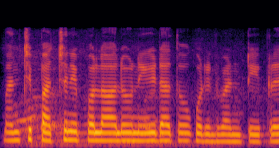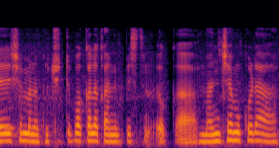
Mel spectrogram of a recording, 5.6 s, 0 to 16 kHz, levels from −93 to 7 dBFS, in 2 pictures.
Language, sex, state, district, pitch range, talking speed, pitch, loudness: Telugu, female, Andhra Pradesh, Annamaya, 175-195 Hz, 130 wpm, 185 Hz, -17 LUFS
